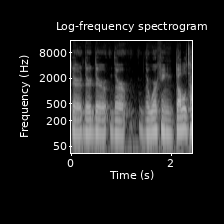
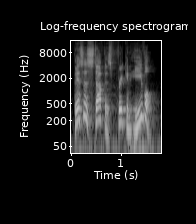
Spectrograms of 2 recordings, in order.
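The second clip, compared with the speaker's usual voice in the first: higher, stunned exclamation; shocked outburst; 7 semitones higher than usual. Retold or imitated. Reacting to a video he found, a high shocked "Damn". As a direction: let the disgust burst out. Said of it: "I'm like".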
